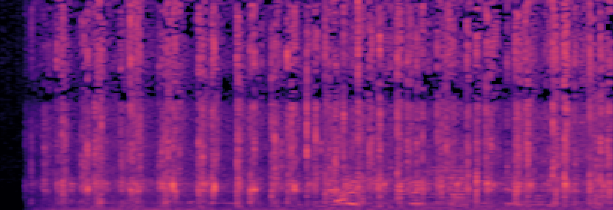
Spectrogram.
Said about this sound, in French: Ces applaudissements, ce sont ceux des bénévoles mobilisés par la mairie pour immédiatement déblayer et brûler les habitations de la ZAD. Dans cet extrait du média local Le Journal des Sables, ils applaudissent les voitures de la gendarmerie.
